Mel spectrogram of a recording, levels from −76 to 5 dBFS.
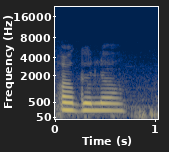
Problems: constant background noise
